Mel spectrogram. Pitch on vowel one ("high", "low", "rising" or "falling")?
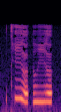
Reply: falling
